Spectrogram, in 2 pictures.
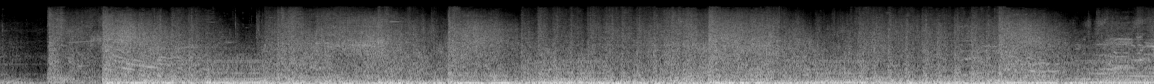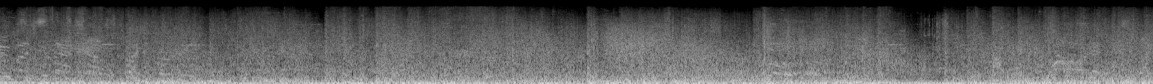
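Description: Heavy gunfire booms in rapid bursts.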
